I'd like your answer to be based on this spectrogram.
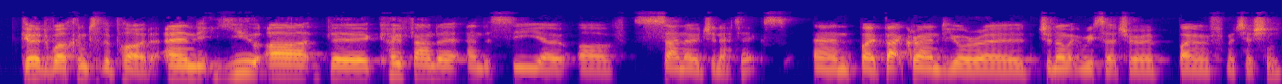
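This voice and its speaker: A man with a British accent at medium pitch, ordinary pitch variation, a moderate pace and hardly any pauses. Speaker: interviewer, organisation chief executive. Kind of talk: interview.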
